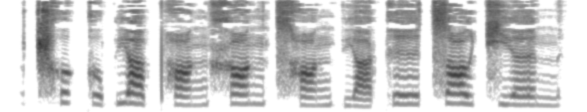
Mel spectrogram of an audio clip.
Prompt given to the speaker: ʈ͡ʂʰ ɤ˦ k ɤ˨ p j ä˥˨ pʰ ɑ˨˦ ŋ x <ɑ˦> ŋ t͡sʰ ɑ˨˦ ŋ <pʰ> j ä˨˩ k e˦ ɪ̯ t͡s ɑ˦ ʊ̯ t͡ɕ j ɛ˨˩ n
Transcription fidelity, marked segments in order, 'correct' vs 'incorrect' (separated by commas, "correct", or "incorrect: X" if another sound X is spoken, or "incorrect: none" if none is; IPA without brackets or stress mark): correct, incorrect: p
